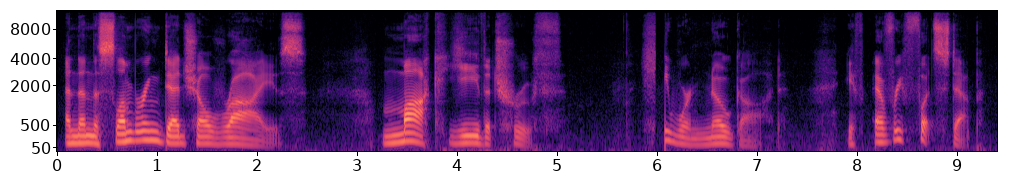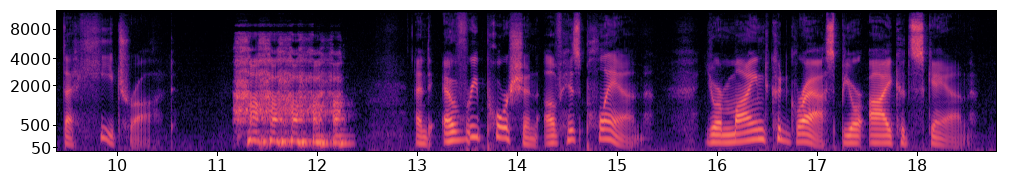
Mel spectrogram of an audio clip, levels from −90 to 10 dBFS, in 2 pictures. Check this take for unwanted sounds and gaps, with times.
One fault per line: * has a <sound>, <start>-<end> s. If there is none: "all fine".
* has a dropout, 6.0-6.1 s
* has a laugh, 11.1-12.4 s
